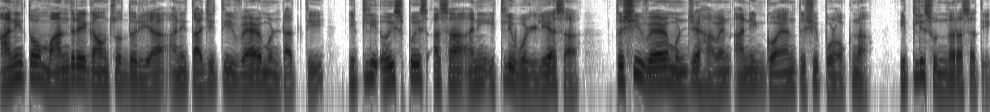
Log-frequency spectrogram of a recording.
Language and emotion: Goan Konkani, neutral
